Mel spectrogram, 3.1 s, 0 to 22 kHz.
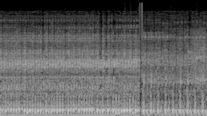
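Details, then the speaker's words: Honda CG125 project bike at idle, about three beats a second, with an open pod filter. The carb is still being set up and bogs a little. A gurgly, breathy rush like air through water comes mostly from the pod filter intake. "i think a lot of what you can hear on the video is this filter if i can it really does sound like um i don't know somebody tries like air through water and that's a lot of it is just the noise from the filter"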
